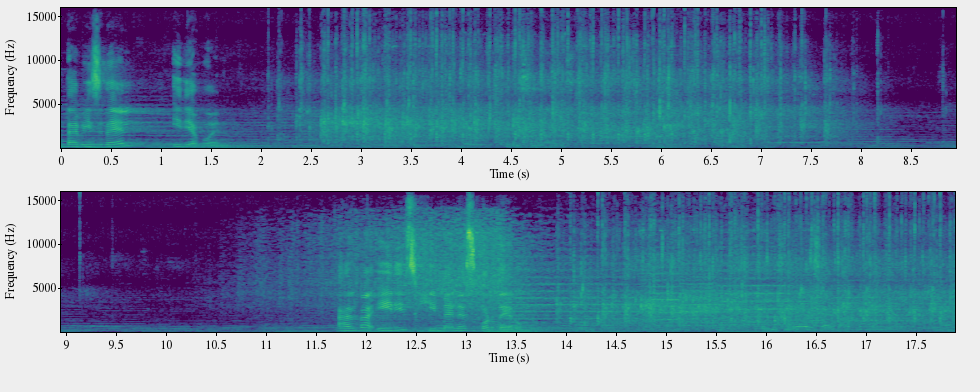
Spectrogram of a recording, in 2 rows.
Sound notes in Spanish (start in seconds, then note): 2.2 aplausos de la audiencia; 13.8 aplausos de la audiencia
